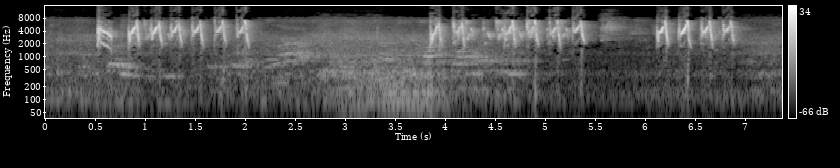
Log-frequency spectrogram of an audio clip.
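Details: Bar-winged prinia singing as a lure sound meant to make other prinias answer: three bursts of quick, high, descending chirps, six to eight notes each, separated by brief gaps with faint background rustle.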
